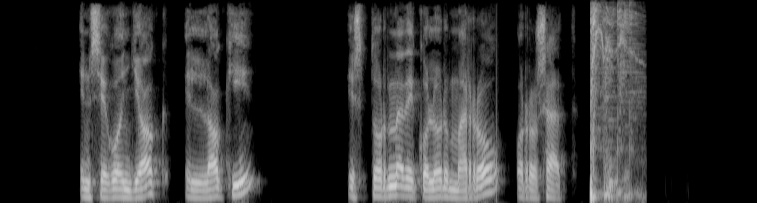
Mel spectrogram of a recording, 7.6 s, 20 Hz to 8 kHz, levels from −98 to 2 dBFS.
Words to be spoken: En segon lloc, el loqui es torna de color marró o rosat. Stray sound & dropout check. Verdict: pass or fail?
fail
